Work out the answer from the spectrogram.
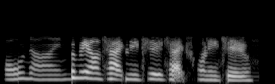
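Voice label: Fire Department HQ Dispatch; RFD HQ DISP; p25; wake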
